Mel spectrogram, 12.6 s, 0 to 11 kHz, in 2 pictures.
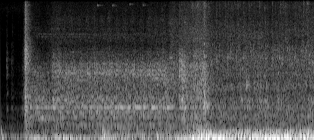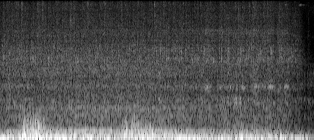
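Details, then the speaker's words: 1948 Buick Roadmaster Model 79 wagon, 320 cu in OHV straight-eight, new tank filled and carburetor primed: long steady starter grind with surging swells but no catch; fuel has not yet reached the carburetor from the tank. "okay can't possibly do it on the first one the gas is still trying to make it yeah the gas is still halfway from the tank go ahead and prime it again"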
